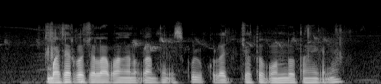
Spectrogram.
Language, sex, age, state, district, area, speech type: Santali, male, 18-30, West Bengal, Jhargram, rural, spontaneous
